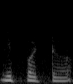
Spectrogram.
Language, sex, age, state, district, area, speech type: Kannada, female, 60+, Karnataka, Shimoga, rural, spontaneous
